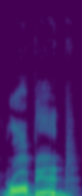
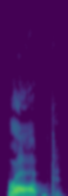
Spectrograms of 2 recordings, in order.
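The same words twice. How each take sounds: First: The word ends without a plain d sound. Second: The word ends with a plain d sound. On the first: The speaker calls it wrong. "we don't say robbed" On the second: The speaker calls it right. "we say robbed with a d sound at the end"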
